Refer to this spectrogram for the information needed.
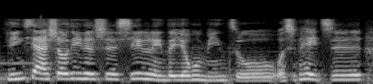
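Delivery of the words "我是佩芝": normal talking voice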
